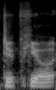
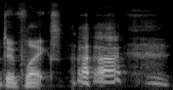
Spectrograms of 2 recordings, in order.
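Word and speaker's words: Dupieux: That's a Dupio, not Duplex.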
